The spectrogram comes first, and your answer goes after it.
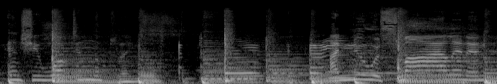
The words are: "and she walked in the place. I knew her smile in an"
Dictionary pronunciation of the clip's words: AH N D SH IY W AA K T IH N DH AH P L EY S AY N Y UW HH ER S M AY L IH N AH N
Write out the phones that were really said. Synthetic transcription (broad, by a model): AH N SH IY W AA K T IH N DH AH P L EY S AY N Y UW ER S M AY L IH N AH N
